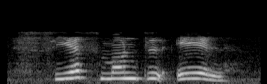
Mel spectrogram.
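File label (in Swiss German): "siessmandeleel", Alsatian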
